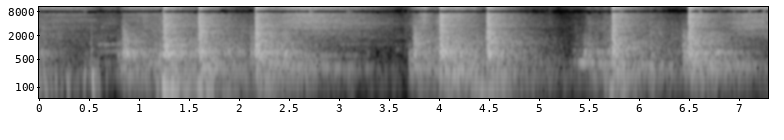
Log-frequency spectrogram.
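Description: A run of irregular metal clunks and scrapes, about seven, from hands-on work on a vintage steel-wheeled tractor. Each is a sudden knock followed by a short sliding rattle.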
